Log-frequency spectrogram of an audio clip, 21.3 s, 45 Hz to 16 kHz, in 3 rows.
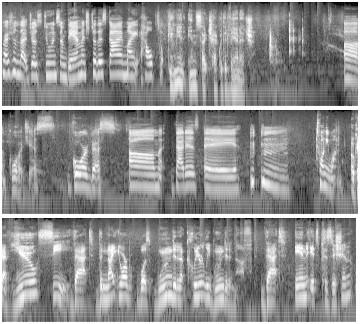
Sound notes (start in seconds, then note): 5.2 dice rolling; 11.4 clears throat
